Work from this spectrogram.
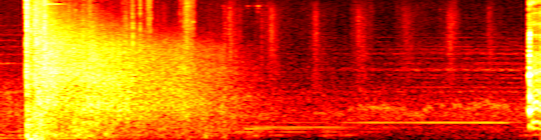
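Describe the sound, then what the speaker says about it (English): Single loud rifle gunshot in the video game Iron Harvest, a sharp crack followed by a rolling echo that fades over a couple of seconds, with a faint tone lingering and another short bang at the end. "that was a terrible shot. I think something's wrong with this rifle"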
